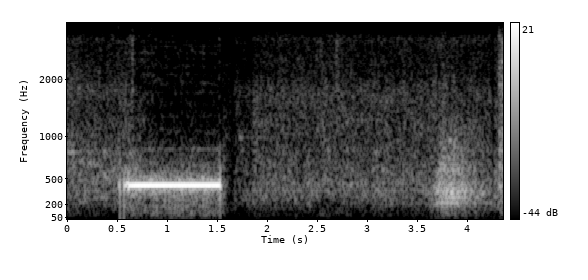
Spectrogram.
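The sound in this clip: A telephone line rings while a call goes through an office switchboard to an extension. One steady, low, buzzing ring tone lasts about a second over faint line hiss, followed by quiet line noise and a soft murmur.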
